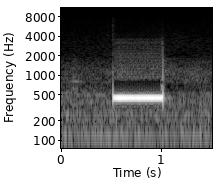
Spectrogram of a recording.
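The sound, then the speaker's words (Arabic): Telephone busy tone after a dropped call: one steady, even electronic beep lasting about half a second, then silence, then the start of the next beep, alone with no voices. “واضح ان اتصال قطع.”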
